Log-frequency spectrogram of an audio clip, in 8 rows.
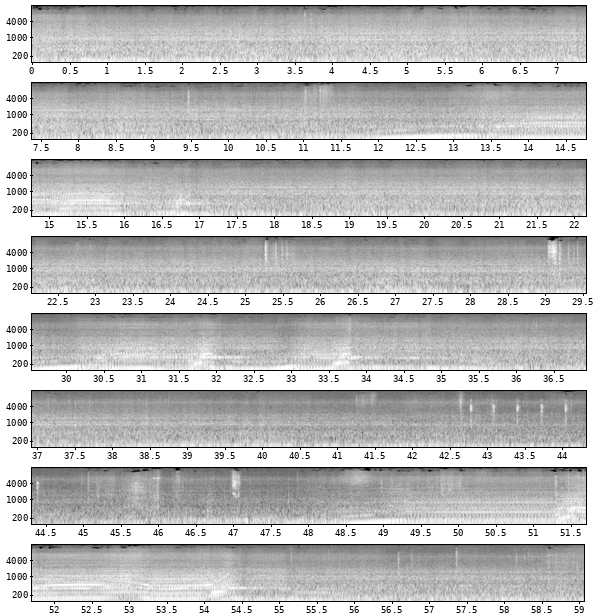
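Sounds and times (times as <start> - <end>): car engine rumbling from cabin: 0.0 - 59.0
turn signal ticking: 42.2 - 45.2.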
